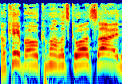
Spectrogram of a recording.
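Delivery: high, loud, coaxing call to a dog. Retold or imitated. Preacher tells his dog to come outside, high eager call. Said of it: "I tell my dog".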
